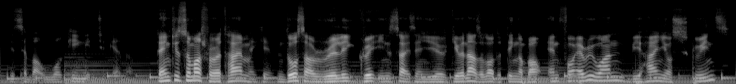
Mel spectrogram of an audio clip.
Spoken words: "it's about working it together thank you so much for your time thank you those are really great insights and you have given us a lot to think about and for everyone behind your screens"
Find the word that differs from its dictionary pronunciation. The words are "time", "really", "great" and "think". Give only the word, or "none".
think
